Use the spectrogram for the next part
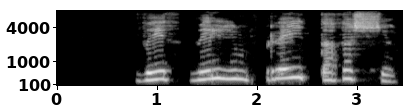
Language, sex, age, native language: Icelandic, female, 9, Icelandic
